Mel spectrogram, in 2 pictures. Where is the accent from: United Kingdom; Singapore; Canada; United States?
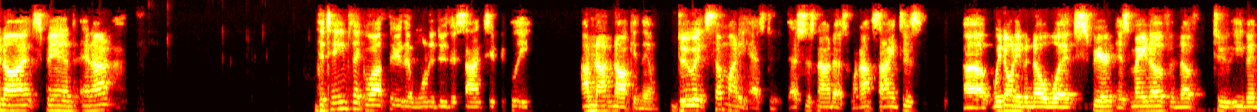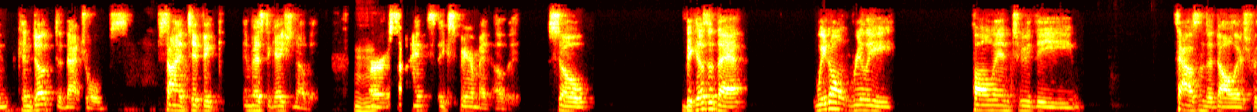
United States; the South; We're from the South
